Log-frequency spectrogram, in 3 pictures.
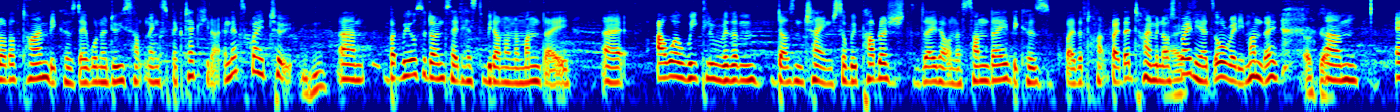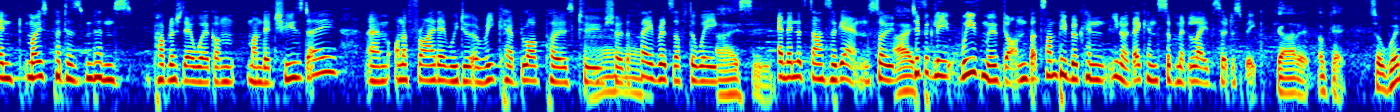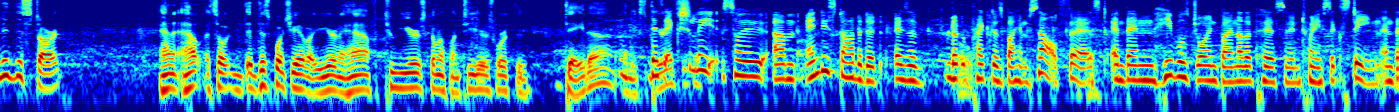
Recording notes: at the Wharton People Analytics Conference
